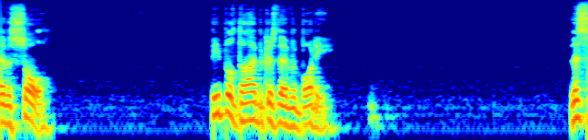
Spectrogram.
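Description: A young man speaks calmly and closely into a microphone, in short bursts.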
